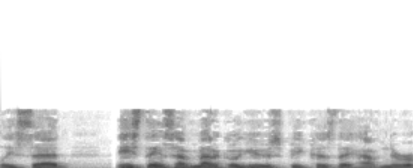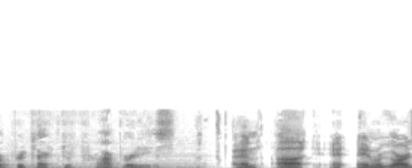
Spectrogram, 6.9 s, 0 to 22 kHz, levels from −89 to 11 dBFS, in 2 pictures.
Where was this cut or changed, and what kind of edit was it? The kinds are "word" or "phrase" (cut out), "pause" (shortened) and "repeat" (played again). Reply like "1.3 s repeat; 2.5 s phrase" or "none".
none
